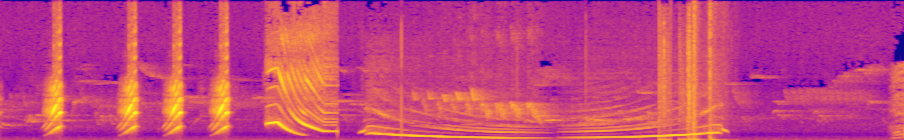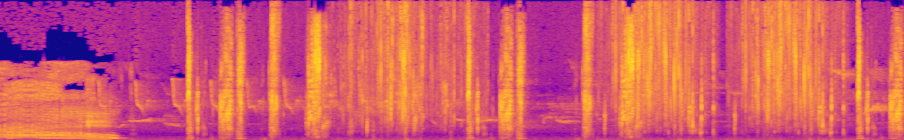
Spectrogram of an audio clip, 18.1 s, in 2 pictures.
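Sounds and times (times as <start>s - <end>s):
growling roar: 8.9s - 10.3s
sticky slime clicks and crackles: 14.9s - 17.8s.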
